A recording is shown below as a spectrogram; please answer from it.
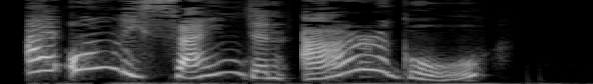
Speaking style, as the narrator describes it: she said, smiling sweetly

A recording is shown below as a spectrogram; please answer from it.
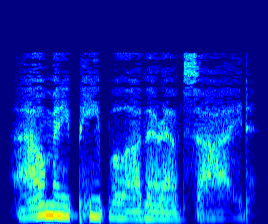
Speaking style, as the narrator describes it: the Snow Queen asked him hoarsely

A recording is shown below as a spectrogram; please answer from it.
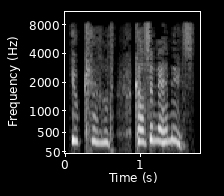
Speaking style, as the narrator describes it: Bea practically shrieked

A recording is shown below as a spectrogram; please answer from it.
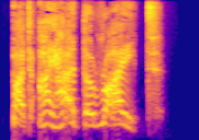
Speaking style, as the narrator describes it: screamed

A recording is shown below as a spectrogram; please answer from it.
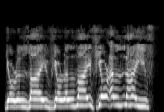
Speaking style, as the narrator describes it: she cried

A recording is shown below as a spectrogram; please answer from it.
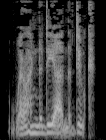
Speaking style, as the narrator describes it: Kyaer growled

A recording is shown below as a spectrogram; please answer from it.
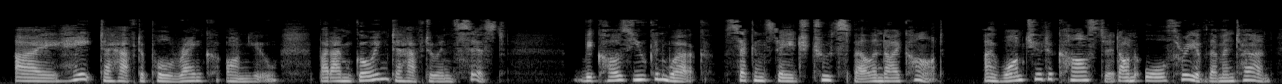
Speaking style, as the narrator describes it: Chris said after a pause, his voice full of reluctance

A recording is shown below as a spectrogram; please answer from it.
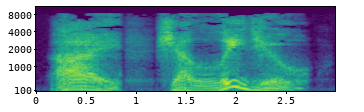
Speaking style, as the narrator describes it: growled the leader of the White Wolf clans

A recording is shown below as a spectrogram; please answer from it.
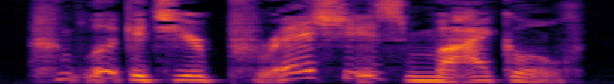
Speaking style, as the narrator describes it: he sneers

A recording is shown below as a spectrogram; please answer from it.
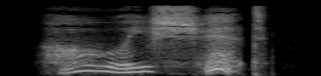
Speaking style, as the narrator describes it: Nova mumbled

